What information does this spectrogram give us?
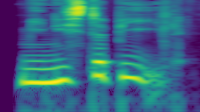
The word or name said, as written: ministerbil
